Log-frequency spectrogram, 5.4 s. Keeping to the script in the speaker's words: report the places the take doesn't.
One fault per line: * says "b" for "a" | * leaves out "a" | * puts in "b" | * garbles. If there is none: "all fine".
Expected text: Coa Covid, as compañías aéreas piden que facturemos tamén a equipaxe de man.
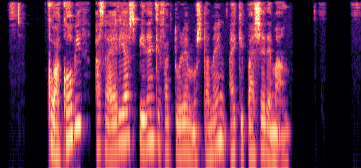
* leaves out "compañías"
